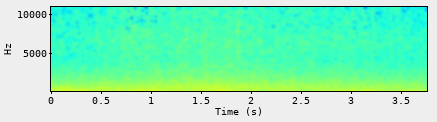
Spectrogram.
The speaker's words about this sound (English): I woke up and found the rain outside had intensified.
